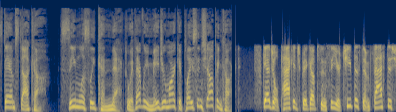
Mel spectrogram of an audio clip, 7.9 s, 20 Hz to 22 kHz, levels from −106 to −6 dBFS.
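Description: Speech; after "major marketplace and shopping", an 80 ms gap at 4.62 s gives way to duller sound, capped at 4 kHz, with a level shift and new background noise. This is likely an input switched to a poorer device, not simple filtering, which wouldn't add noise.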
